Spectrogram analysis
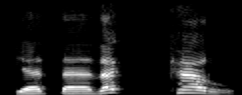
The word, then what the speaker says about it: يتذكر: Tasdid itu karakter bacaannya itu naber atau nabroh. Ditekan atau dinaikkan suaranya. Yatadzakkaru. Tapi kalau bacanya yatadzakkaru itu nggak ada tasdidnya. Baru ada tasdid kalau dinaikin suaranya. Yatadzakkaru. Baru ada tasdidnya. Tapi kalau lurus tidak ada penekanan, maka tasdidnya nggak ada.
